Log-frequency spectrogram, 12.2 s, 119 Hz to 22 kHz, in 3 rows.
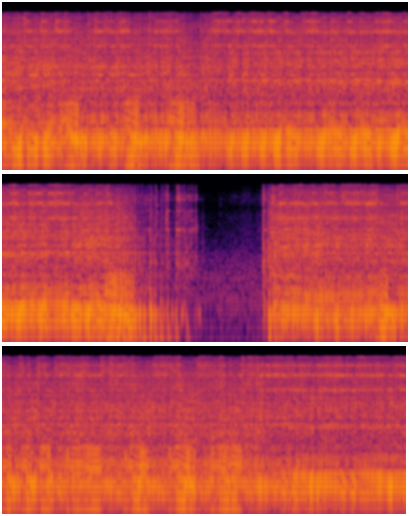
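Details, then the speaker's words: Japanese-made John Deere EV45 two-stroke chainsaw after carburetor rebuild, first start, no chain brake: high even buzz briefly drops off and snaps straight back to full speed, clean and steady throughout; normal running. "turn the switch off pull the choke out it's got no brakes be careful fired right up"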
